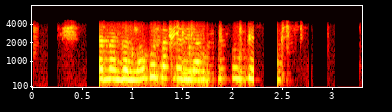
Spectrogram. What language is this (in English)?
Dogri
